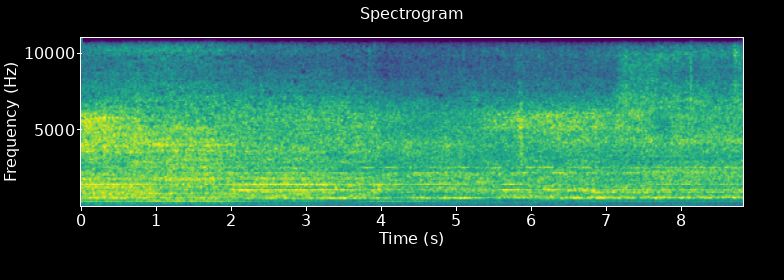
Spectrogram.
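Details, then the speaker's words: Maruti Suzuki WagonR running with the AC switched on, fan at setting 1: loud steady whirring drone and hum from the radiator fan, dropping markedly when the AC is turned off; engine overheating concerns. "फिर यह radiator प्रशंसक की ओर से बहुत शोर या आवाज"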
